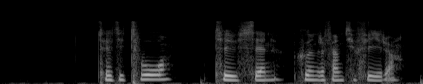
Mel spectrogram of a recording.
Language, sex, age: Swedish, female, 21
